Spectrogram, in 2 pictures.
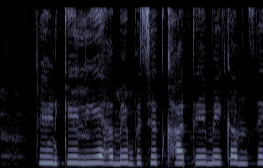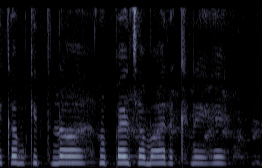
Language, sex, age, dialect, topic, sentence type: Hindi, female, 18-24, Garhwali, banking, question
